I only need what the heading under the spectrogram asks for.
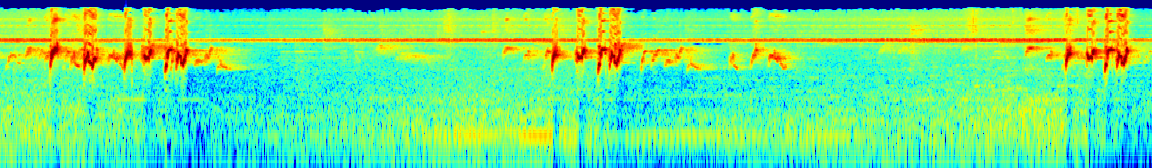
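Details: Red-whiskered bulbul morning song used to train other bulbuls: three loud bursts of rapid, warbled notes, each about a second long and spaced roughly five seconds apart, with quieter chirps between them and a steady high whine.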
